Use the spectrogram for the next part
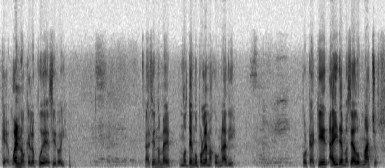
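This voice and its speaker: An older man preaching a sermon as pastor, with a Salvadoran Spanish accent, who bursts into loud exclamations and then drops to a low murmur. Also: normal speed, pauses often, lo-fi sound.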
